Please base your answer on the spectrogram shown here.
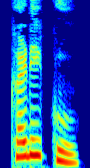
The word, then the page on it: ಕಡಿಕು: Kannada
